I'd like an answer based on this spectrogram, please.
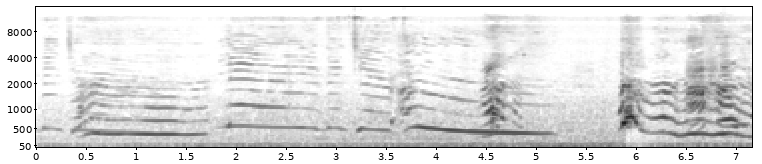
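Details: Alaskan Malamute complaining and arguing while refusing to wear his seatbelt: long wavering howl-like moans that slide downward, broken by short yips, with speech and music in the background.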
